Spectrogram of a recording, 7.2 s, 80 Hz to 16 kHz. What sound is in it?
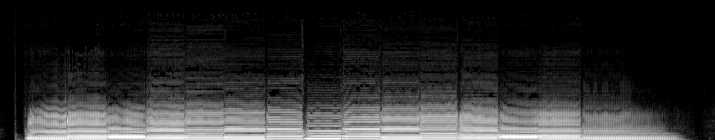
Part of the Good-sounds dataset of monophonic instrumental sounds.
instrument::sax_tenor
note::D
good-sounds-id::6262
mode::harmonic minor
